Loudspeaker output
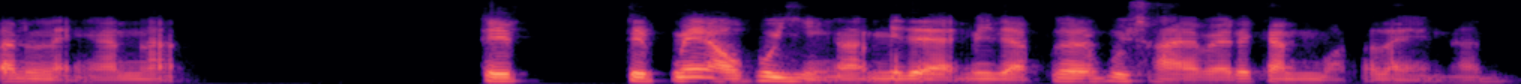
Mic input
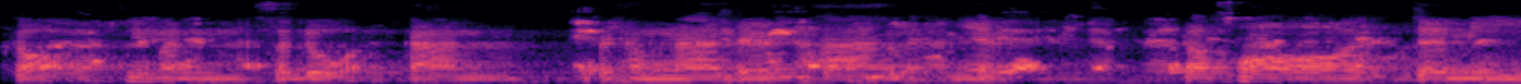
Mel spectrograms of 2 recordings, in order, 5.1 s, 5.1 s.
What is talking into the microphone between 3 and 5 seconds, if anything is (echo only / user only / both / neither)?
both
